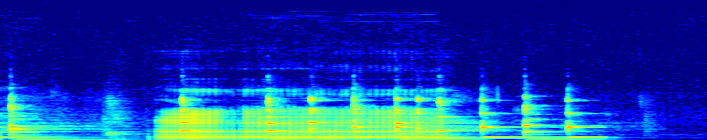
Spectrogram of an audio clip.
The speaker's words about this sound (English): Oh, and now I'm getting a phone call. Great. This is a great time.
